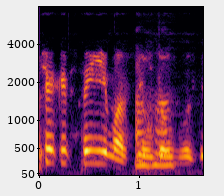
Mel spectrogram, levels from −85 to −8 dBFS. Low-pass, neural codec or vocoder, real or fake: 7.2 kHz; autoencoder, 48 kHz, 128 numbers a frame, DAC-VAE, trained on Japanese speech; fake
